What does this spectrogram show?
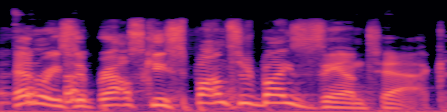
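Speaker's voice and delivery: swooping, over-keen commercial read; put-on pitchman patter; spoof ad pitchman. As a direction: sell it like a cheesy TV spokesman.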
